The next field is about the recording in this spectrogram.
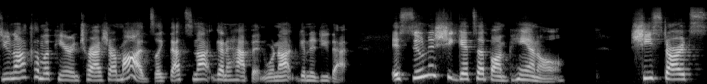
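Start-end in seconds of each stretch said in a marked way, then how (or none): none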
